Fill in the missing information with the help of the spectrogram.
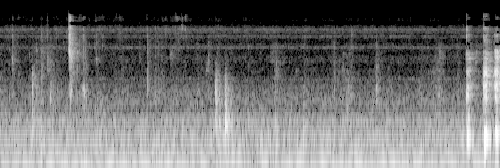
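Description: Quiet chewing and small wet mouth clicks of someone eating fried chicken, over a low steady hum. A few louder mouth sounds come near the end.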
